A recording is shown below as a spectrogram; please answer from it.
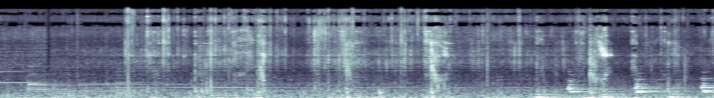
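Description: Sliced red onions faintly sizzling as they fry in a tiny stainless-steel pot. From about two seconds in, a small metal spoon scrapes and clicks against the pot as they are stirred. Soft background music with held notes plays throughout.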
